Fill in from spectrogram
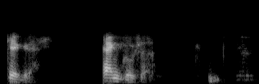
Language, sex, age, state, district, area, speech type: Urdu, male, 30-45, Delhi, Central Delhi, urban, conversation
